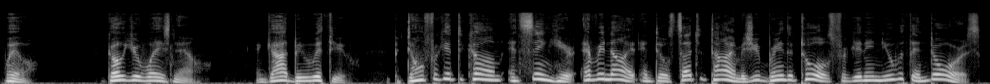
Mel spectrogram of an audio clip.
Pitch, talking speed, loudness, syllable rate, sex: 175 Hz, 200 wpm, -18 LUFS, 5.0 syllables/s, male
